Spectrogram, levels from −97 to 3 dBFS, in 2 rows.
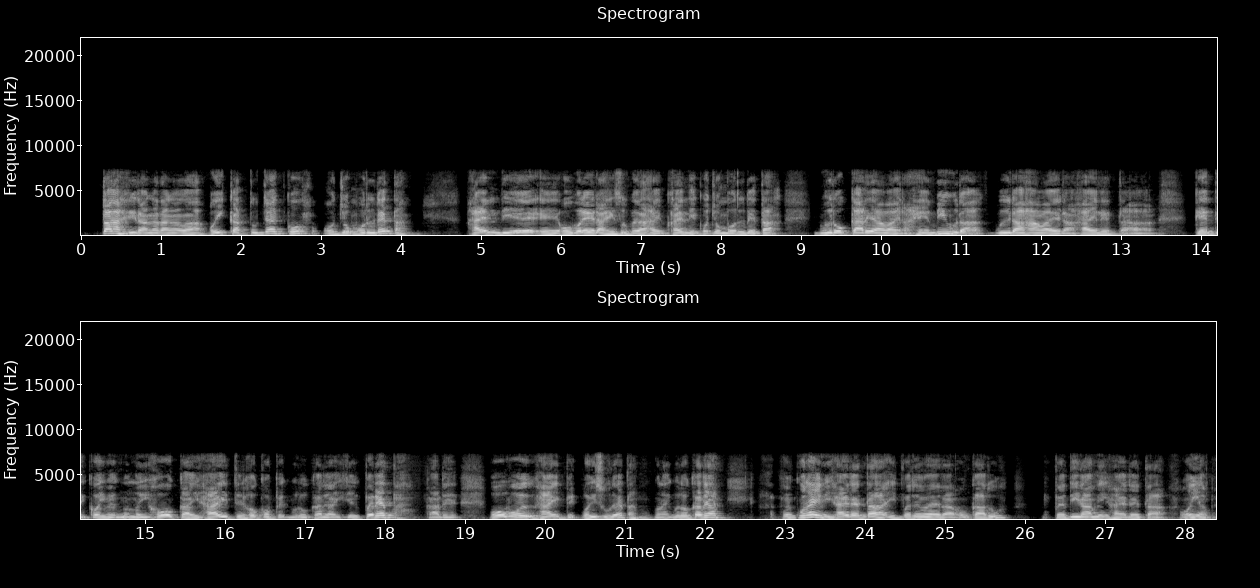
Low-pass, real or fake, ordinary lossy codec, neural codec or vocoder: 7.2 kHz; fake; none; codec, 16 kHz, 8 kbps, FreqCodec, larger model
